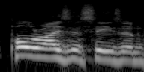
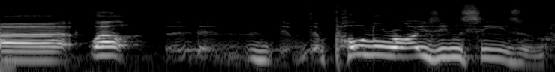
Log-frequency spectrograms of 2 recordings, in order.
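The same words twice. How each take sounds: First: Said in the usual way. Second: Drawn-out put-on accent, POLARISING broadened. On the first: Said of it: "why I had the accent". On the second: Real, not acted. Co-host introducing the polarising season, in a put-on accent. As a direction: say polarising in an accidental accent, its RIS like "roys".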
